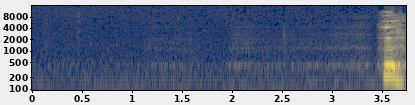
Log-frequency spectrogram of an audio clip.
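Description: yawn

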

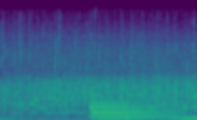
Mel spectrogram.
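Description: audience clapping

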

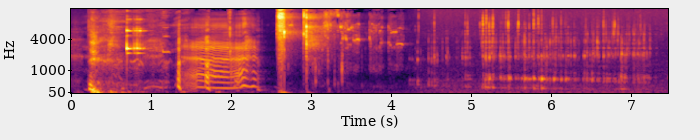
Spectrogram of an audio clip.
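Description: glasses clinking

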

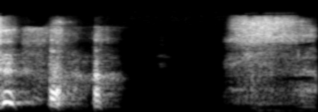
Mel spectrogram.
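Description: cough

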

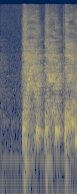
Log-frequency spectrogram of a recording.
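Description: cough

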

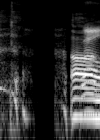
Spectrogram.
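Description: yawn

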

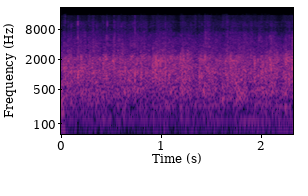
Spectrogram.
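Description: applause sound effect

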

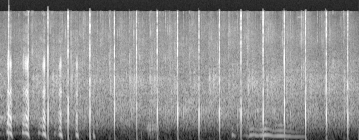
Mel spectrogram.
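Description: audience applauding standing mothers

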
